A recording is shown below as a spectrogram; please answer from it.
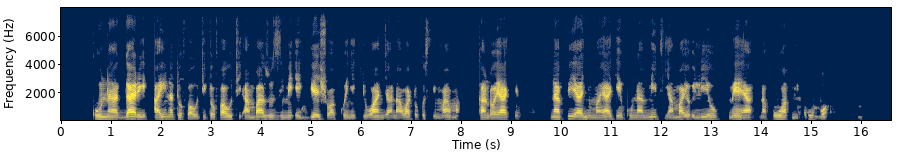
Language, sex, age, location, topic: Swahili, male, 25-35, Nairobi, finance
